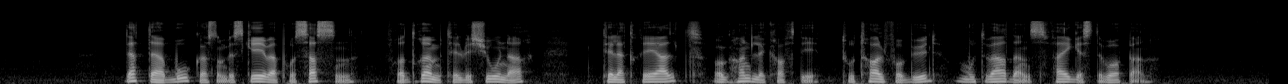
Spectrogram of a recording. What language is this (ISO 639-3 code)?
nor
